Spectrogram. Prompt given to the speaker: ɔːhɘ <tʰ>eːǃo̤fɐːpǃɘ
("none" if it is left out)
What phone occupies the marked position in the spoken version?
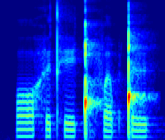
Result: tʰ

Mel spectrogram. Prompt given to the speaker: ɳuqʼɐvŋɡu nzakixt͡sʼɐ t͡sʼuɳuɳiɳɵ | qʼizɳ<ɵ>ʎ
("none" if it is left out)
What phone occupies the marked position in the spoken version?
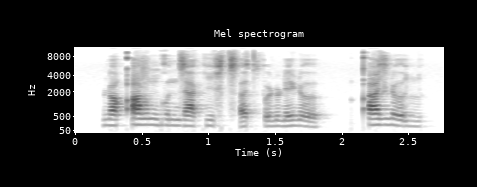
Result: ɵ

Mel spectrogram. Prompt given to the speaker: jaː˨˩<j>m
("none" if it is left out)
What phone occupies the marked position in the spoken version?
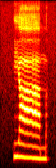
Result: none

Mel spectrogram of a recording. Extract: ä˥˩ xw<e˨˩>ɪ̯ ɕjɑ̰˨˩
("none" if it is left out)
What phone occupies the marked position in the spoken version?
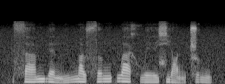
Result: e˧˥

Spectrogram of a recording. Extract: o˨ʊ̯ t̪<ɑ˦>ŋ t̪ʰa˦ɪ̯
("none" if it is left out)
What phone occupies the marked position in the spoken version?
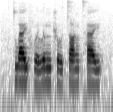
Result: ɑ˦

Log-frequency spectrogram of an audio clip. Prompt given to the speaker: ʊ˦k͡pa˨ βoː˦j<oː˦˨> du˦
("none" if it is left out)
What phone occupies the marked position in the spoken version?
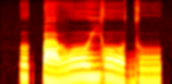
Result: oː˦˨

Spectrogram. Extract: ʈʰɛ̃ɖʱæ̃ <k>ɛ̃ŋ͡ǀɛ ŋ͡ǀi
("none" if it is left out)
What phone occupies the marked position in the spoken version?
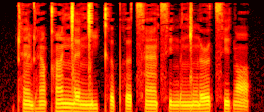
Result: qʰ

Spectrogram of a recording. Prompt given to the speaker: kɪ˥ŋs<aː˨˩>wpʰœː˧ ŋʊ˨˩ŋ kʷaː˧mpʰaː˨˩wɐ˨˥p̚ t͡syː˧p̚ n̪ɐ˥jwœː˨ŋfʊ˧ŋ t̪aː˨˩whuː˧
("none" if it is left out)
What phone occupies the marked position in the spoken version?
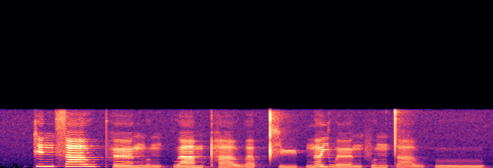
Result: aː˥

